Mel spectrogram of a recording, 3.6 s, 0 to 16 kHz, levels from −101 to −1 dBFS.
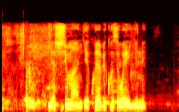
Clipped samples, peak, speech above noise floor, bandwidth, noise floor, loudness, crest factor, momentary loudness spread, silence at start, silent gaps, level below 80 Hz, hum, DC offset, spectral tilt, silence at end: under 0.1%; -2 dBFS; 41 dB; 7.6 kHz; -55 dBFS; -15 LUFS; 14 dB; 8 LU; 0.05 s; none; -44 dBFS; none; under 0.1%; -4.5 dB/octave; 0.7 s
